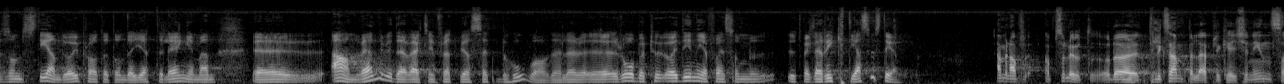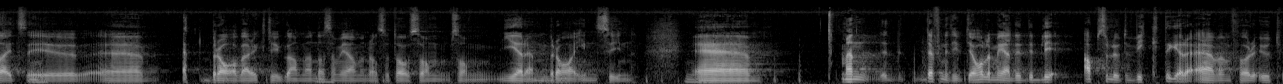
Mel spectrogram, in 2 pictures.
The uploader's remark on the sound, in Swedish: Detta är en inspelning ifrån min session på TechDays 2014.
